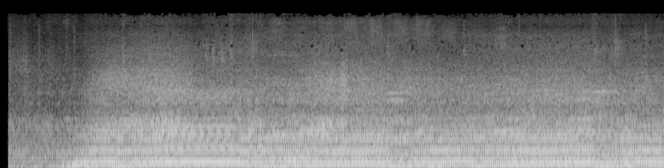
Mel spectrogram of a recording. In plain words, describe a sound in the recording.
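A car engine revs up, rising and falling as the car accelerates and shifts gears.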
